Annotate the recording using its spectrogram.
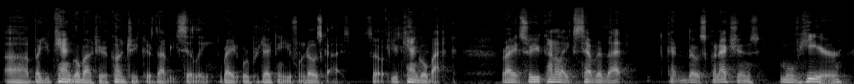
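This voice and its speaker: Speaking briskly in a low, creaky voice, this thirty-something Colombian biotech founder recounts his story as a podcast guest in a laid-back, lively interview. His Colombian Spanish accent comes through, and he keeps saying "you know" and "dude."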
